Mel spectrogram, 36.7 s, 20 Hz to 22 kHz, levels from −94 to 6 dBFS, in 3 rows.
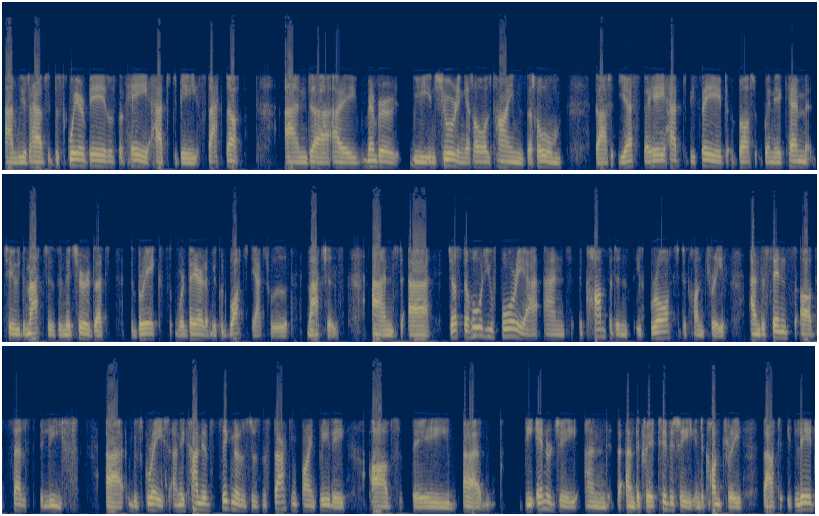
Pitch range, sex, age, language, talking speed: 105-130 Hz, male, 30-49, English, 165 wpm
